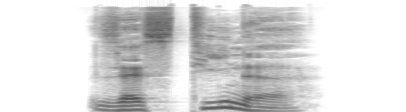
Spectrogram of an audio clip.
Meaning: sestina
- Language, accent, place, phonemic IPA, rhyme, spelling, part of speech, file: German, Germany, Berlin, /zɛsˈtiːnə/, -iːnə, Sestine, noun, De-Sestine.ogg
